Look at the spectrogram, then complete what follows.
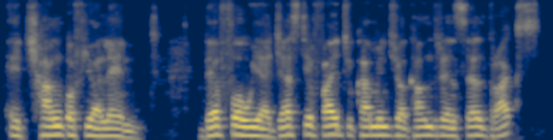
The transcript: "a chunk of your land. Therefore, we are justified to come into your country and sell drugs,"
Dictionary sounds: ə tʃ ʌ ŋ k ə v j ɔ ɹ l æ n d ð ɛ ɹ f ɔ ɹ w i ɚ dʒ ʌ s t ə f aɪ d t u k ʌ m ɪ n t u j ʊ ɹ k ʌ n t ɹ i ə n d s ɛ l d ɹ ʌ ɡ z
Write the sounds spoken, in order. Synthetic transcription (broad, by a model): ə tʃ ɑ ŋ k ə f j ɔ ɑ l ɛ n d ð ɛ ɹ f ɔ w i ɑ dʒ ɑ s t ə f aɪ d t u k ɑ m ɪ n t u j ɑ k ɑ n t ɹ i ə n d s ɛ l d ɹ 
